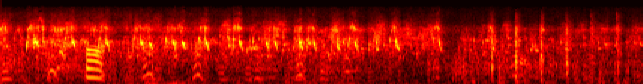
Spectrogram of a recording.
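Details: Spoonbills call at close range: adults give hoarse, rising trumpeting notes and food calls over a dense, busy chatter of high, wheezy chick calls repeated rapidly throughout, and an adult flies off.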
